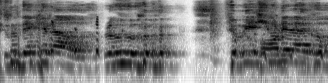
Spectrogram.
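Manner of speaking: mock prayer. Calling God to witness his friend's words, in mock prayer. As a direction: call on the Lord as a joke, half laughing. Jokingly calls the Lord to witness.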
